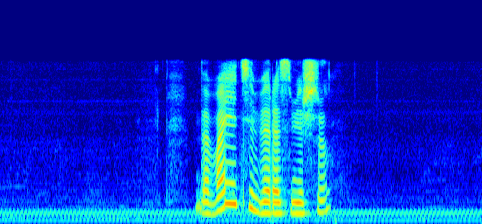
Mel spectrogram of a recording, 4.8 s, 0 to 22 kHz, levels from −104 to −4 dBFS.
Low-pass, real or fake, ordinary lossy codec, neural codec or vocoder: 7.2 kHz; real; none; none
